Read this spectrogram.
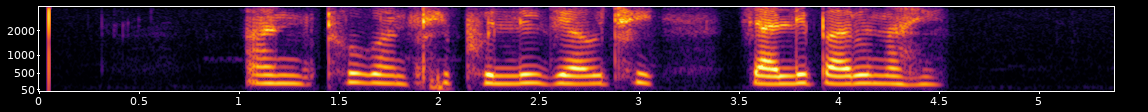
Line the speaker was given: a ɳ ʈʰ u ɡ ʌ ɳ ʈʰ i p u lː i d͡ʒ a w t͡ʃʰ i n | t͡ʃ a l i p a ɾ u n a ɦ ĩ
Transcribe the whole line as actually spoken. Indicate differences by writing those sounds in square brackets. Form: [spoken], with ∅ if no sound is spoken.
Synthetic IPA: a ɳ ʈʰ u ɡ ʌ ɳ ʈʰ i [pʰ] u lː i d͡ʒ a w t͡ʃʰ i [∅] | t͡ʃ a l i p a ɾ u n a ɦ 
